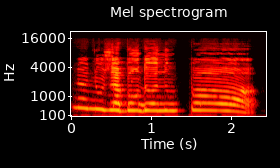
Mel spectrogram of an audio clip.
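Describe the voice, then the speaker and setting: A woman voicing an old, lame, sly fox who begs in a slow, drawn-out whine. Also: extremely high pitch, pitched above the performer's own voice, full character voice. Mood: whining.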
